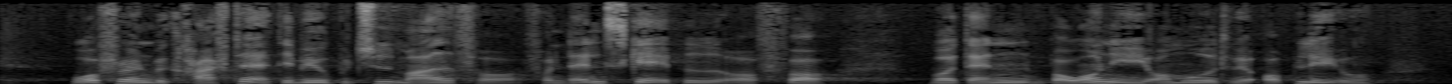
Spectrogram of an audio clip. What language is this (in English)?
Danish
